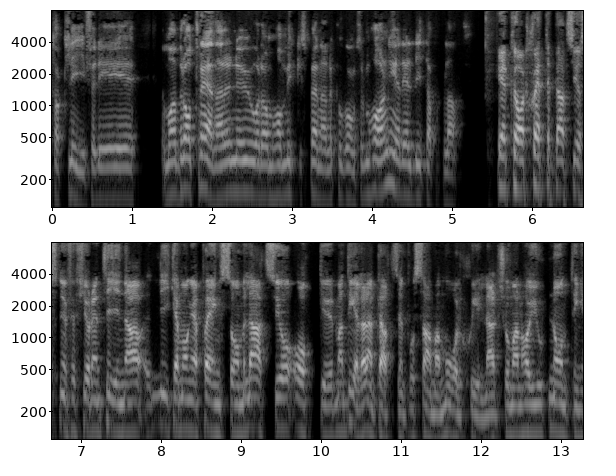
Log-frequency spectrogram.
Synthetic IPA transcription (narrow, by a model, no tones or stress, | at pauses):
t̪ʰɑːkʰliːvfœɖɛ | d̪̥ɔmhaɾbɾɑːt̪ʰɾɛːnaɾənʉ̟ːɔd̪ɔmɦaɾmʏkːəspɛnːand̪əpʰɔɡɔŋːsɔd̪ɔmɦaɾɛnheːld̪eːlbiːt̪aɾpʰɔ̥pʰla̰t̪s | heːlt̪̚kʰlɑːʈɧɛt̪ːəpʰlat̪sjɵst̪nʉ̟ːfœɾfjɔɾɛnt̪ʰiːnaliːkamɔŋːapʰɔɛŋːsɔmlaːt̪sɪʊʔɔkmand̪eːlaɾɖɛnpʰlat̪sənpʰɔsamːamoːlɧɪlnad̪ʂɔmanɦaɾjʊʈːnɔnt̪ʰɪŋ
